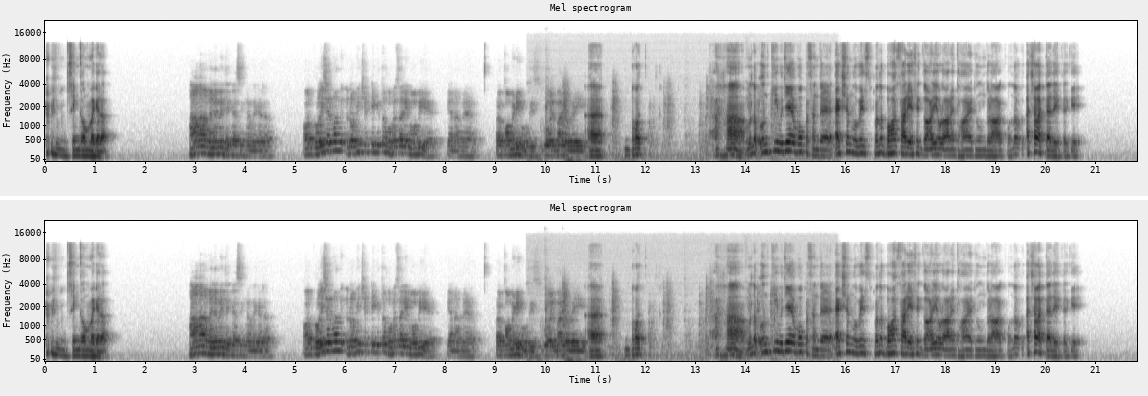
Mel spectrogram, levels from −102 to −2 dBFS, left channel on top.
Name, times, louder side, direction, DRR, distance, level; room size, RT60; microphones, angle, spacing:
voice 1, 0.0-1.2 10.8-11.2 11.6-11.9 13.3-20.7, left 2 dB, 15° left, 0.4 m, -25 dB
voice 2, 2.9-4.5 5.1-7.8 8.0-8.6 9.0-10.8, right 1 dB, 5° right, 1.8 m, -29 dB
sound 1, 9.6-15.8, right 1 dB, 55° right, 3.2 m, -46 dB
12.5 x 4.8 x 2.8 m
head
